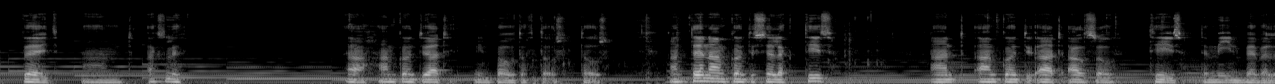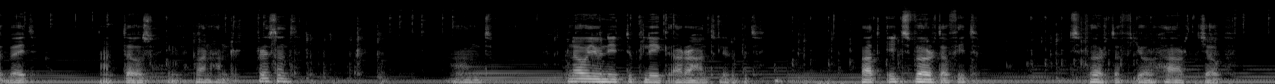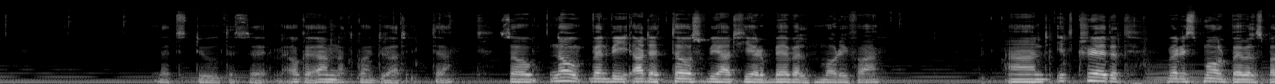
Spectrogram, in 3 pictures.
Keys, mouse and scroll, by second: 0.0-4.8 drag, 4.8-11.0 middle drag, 6.4 a, 6.8-13.6 right drag, 13.0-15.8 drag, 14.2-16.6 middle drag, 14.9-20.6 right drag, 15.8 ctrl+z, 20.6-26.0 middle drag, 24.6 a, 25.0-29.5 right drag, 28.2 a, 28.5 Tab, 28.8 click, 29.5 ctrl+s, 29.5-34.7 middle drag, 29.8-34.7 right drag, 35.3 middle click, 35.7 a, 36.2 ctrl+s.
